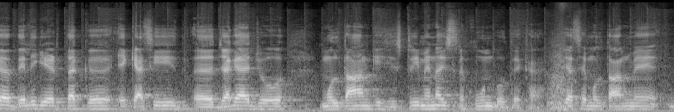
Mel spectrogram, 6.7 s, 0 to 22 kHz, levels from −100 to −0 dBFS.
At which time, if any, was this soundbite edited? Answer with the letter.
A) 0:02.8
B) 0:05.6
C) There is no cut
B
